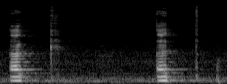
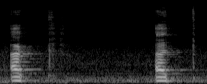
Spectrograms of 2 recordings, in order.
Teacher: Huruf yang paling sikit hamas, huruf kaf dan huruf ta.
